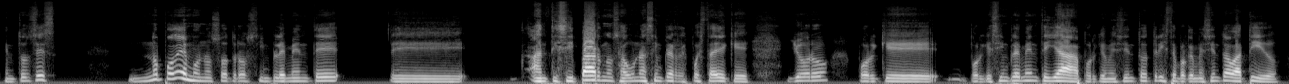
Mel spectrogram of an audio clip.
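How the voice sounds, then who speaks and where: A man's voice: on the high side, measured pace, darkish tone, dry recording, clean studio sound. A man, a psychologist giving a seminar lecture, explaining step by step with frequent "eh" fillers and repeated words. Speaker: clinical psychologist and seminar speaker.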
